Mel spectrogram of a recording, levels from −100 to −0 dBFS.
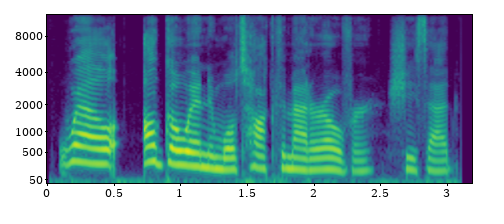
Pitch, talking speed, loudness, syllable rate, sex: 225 Hz, 225 wpm, -17 LUFS, 5.1 syllables/s, female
